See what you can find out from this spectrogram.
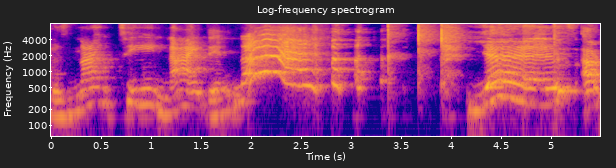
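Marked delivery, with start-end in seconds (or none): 2.1-3.4 high, loud burst of laughter. Real, not acted.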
